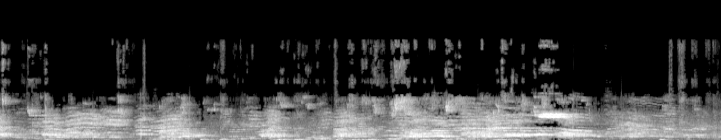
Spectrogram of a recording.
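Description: A basketball bounces on a wooden floor with hollow thumps.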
